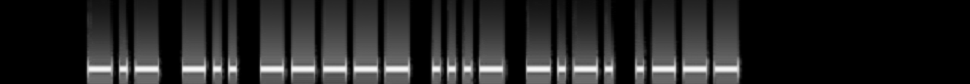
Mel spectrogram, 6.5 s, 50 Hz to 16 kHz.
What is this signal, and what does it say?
Morse code, heard as a keyed tone, about 22 wpm, 700 Hz. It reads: KD0VCJ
